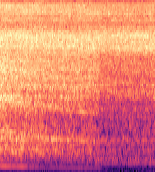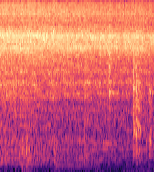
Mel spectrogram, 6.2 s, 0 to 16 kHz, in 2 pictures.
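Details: MD-010 motor from a 1981 Soviet "Rakieta" 7M2 vacuum cleaner, run after cleaning; dust smoked out at first. An even, airy high whir with no grinding or knocking; a faint noise may be the bearings or a spring. Runs smoothly.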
